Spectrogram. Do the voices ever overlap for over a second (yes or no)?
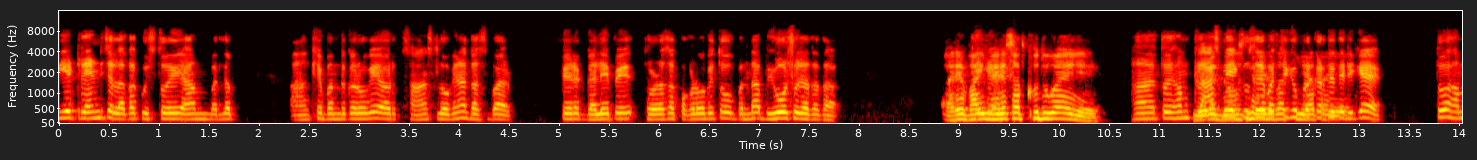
yes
